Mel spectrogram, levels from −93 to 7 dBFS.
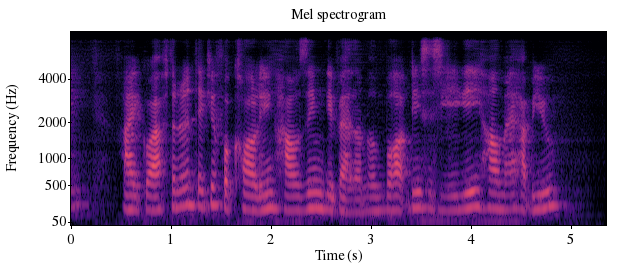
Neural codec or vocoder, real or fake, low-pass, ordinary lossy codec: codec, 16 kHz, about 1 kbps, DyCAST, with the encoder's durations; fake; 7.2 kHz; none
